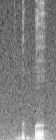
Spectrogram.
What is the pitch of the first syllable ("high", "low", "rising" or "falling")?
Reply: low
